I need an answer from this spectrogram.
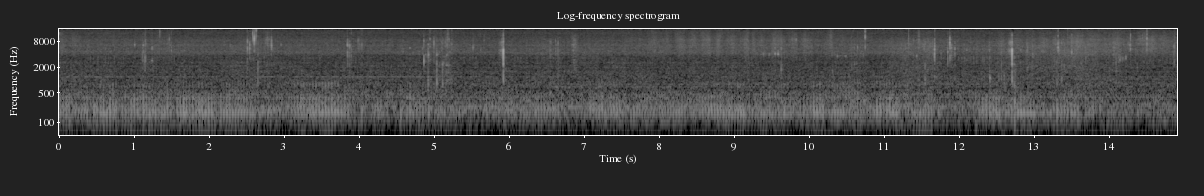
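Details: Two Norwegian Forest Cat siblings groom each other, a long unbroken low purr droning evenly throughout, punctuated by scattered short licking and rustling clicks.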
